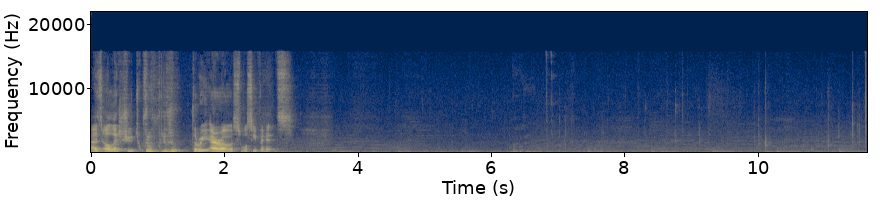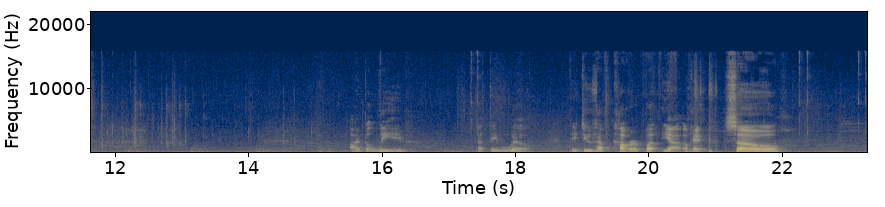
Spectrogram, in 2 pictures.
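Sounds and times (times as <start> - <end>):
speech: 0.0 - 3.1, 15.6 - 16.5, 17.4 - 22.1
computer keyboard typing: 10.9 - 13.5.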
